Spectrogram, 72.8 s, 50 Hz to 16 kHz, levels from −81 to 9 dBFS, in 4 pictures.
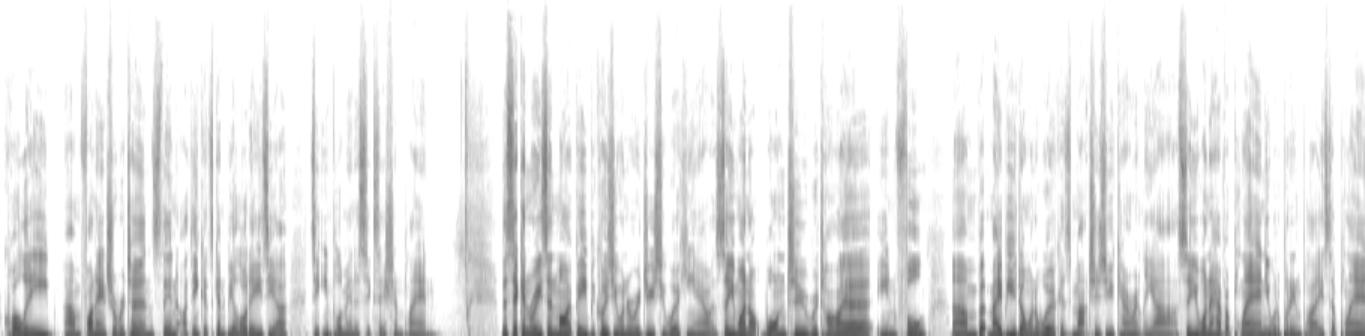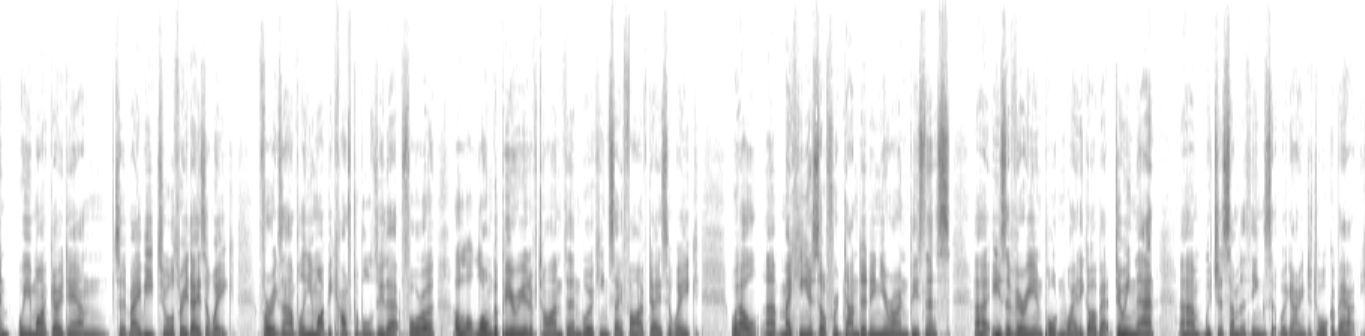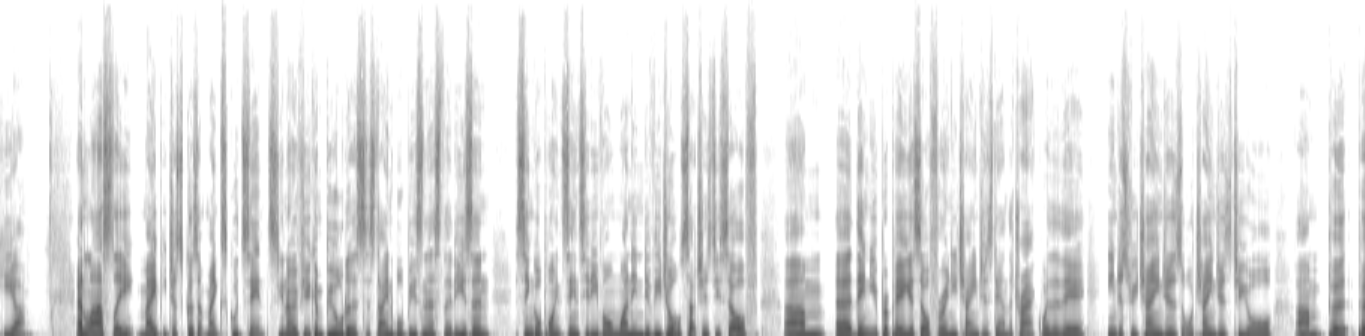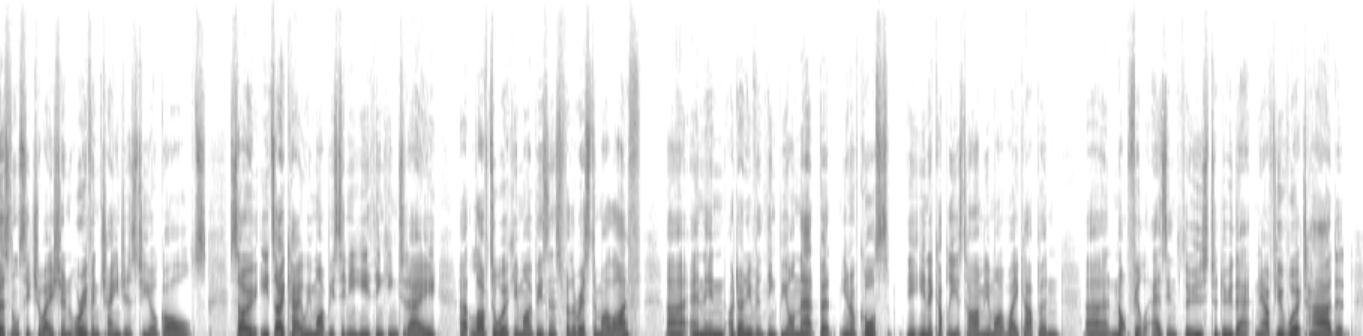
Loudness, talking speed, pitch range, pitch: -28 LUFS, 215 wpm, 115-130 Hz, 120 Hz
